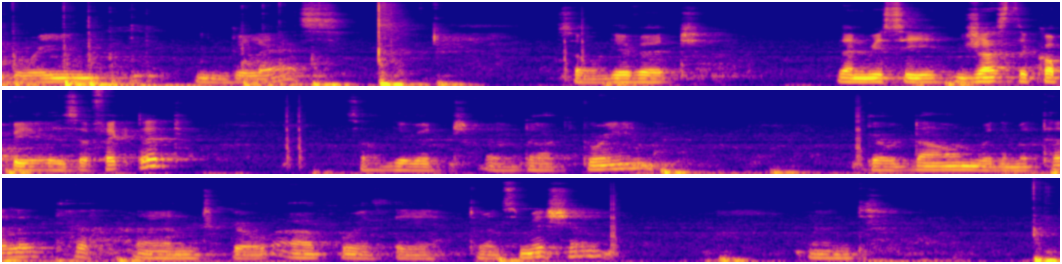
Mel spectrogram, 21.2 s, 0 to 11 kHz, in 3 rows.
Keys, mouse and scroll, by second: 0.0-2.0 typing, 2.5 Return, 3.7-5.9 drag, 8.9-11.3 drag, 12.7-15.7 drag, 20.9 i.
